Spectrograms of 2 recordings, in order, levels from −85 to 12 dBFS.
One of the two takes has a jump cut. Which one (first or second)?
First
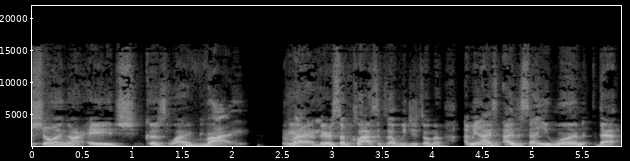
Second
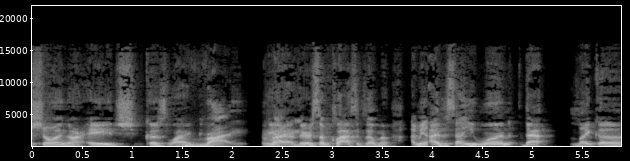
second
